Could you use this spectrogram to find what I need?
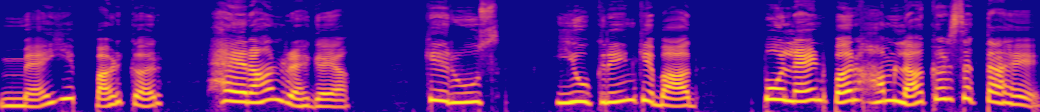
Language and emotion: Urdu, surprised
